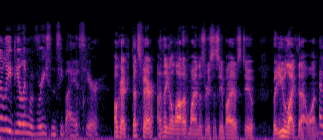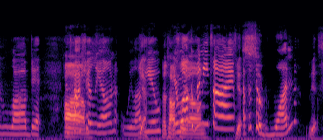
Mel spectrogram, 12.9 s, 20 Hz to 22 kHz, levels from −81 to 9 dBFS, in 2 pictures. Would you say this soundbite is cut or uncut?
cut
